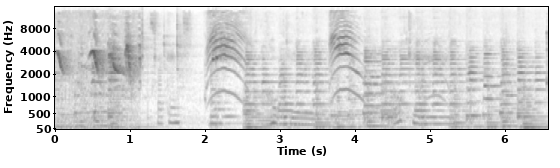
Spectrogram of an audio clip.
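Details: Cats and kittens meowing: a few high thin squeaks, then repeated arching meows that rise and fall, roughly one per second, set against background music.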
